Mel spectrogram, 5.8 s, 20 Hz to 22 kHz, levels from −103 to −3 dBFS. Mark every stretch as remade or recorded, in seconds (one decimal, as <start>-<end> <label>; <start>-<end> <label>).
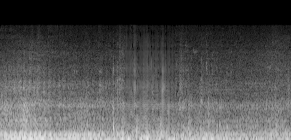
0.0-2.5 recorded; 2.5-3.5 remade; 3.5-5.8 recorded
